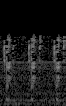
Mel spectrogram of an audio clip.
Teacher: that's a good puff for the p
